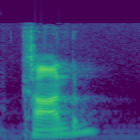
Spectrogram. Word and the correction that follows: Condon: No. Oh, the N is silent. Yes, that's or the M is silent. Yes, it's in, an N, not an M. Inside. Yeah, I know. Just, he, Condon.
